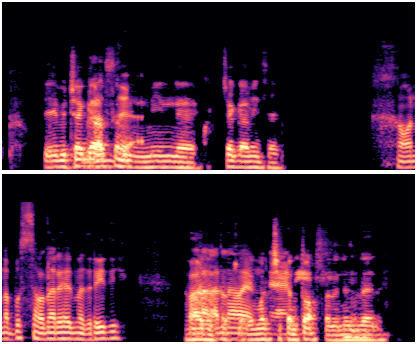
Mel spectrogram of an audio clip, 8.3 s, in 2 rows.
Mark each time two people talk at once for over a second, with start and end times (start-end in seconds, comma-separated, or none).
6.0-7.2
